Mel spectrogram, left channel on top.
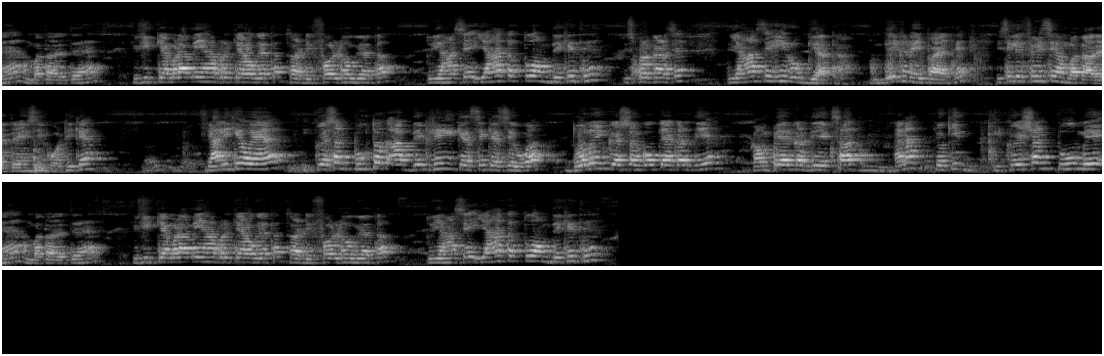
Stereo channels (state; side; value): drops out; right; at 6.2 s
